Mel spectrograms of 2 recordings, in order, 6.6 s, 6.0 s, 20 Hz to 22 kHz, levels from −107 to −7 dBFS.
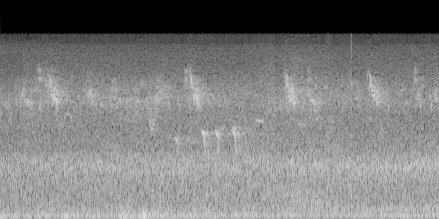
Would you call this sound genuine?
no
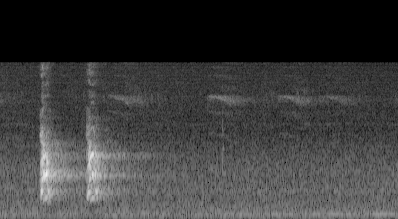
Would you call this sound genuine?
no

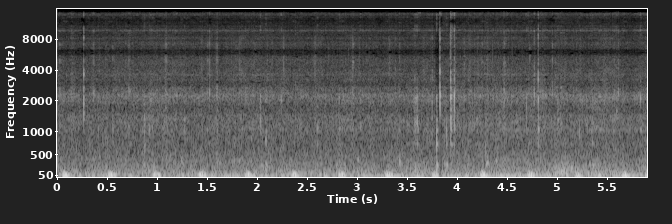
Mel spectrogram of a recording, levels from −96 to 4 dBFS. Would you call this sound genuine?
no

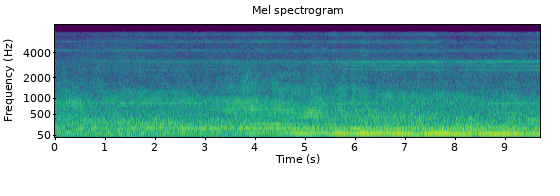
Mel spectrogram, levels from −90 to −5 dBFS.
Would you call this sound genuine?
yes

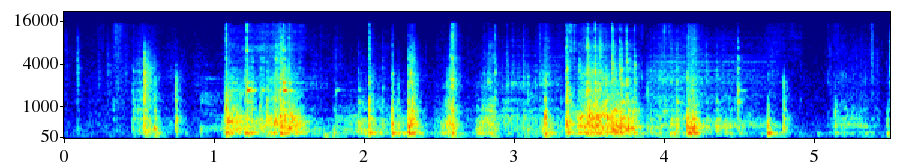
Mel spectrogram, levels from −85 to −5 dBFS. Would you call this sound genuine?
yes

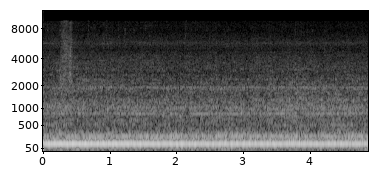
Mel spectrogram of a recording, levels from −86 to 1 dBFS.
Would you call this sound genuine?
yes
